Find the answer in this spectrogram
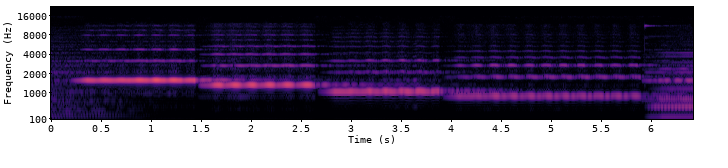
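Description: Slow relaxation music: a solo flute plays four long held notes, each a step lower than the last, with a gentle vibrato, as a lower accompaniment fades out at the start.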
